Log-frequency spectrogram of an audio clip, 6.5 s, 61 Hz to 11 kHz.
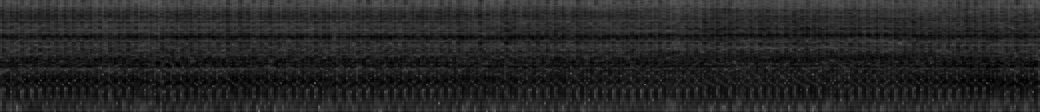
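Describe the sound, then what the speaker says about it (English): A 49cc scooter engine idles steadily up close, a loud, buzzing, even drone with a fast regular pulse and no speech. "Alright, so this is just at an idle right here."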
